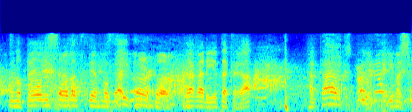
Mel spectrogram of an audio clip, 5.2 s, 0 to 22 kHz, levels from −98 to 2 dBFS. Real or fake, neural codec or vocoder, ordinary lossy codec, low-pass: fake; codec, 16 kHz, 1.1 kbps, Voila-Tokenizer; none; none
